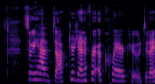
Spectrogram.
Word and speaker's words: Okwerekwu: because I don't want to like butcher it o queru aeru really pretty everyone butchers my last name so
